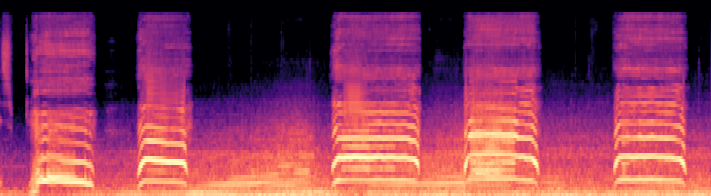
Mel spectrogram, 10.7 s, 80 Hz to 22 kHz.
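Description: Toyota GR Yaris driven hard: its turbocharged 1.6-litre three-cylinder engine runs underneath, rising in pitch through the middle, while the tyres squeal in five separate bursts of about a second each as the car slides.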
